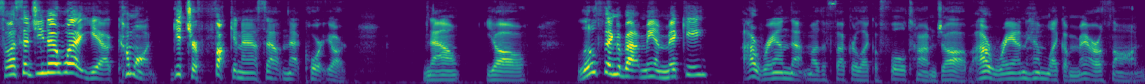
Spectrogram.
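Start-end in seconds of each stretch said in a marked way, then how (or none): 0.4-3.5 acted-out, mock-angry, pissed-off delivery. Speaker reenacts what they said when getting pissed, retelling an angry challenge. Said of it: "I was getting pissed".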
